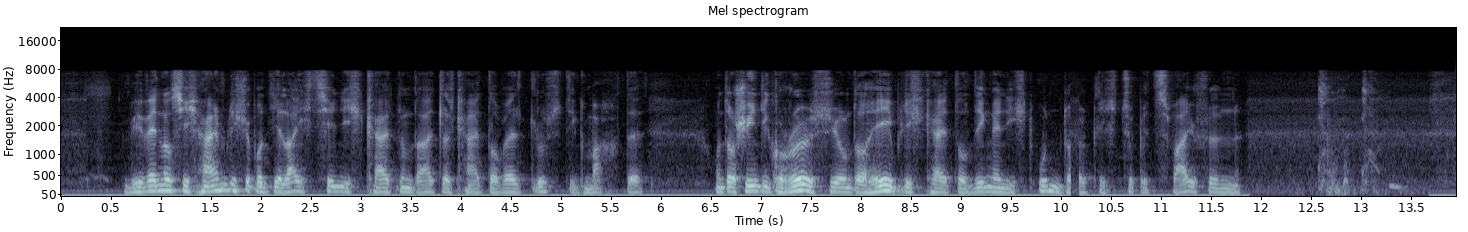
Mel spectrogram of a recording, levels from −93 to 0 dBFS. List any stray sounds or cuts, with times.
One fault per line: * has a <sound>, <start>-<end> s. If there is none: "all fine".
* has a dropout, 10.1-10.2 s
* has a laugh, 12.6-13.6 s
